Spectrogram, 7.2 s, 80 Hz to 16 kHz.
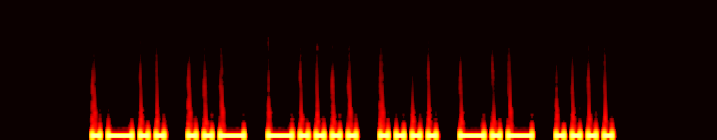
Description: Morse code, heard as a keyed tone, about 15 wpm, 700 Hz. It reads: LU6HKH
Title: DXCC-100 Call Signs - 6 Characters - Repeated 3x - 15wpm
